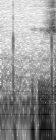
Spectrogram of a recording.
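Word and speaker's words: ξ: So this is xi, okay, which is pronounced xi, all right?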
